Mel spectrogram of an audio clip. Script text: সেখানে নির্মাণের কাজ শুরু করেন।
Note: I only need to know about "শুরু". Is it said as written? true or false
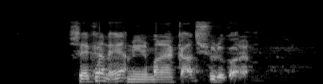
true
